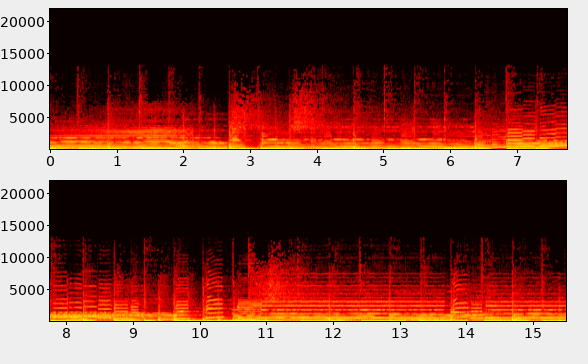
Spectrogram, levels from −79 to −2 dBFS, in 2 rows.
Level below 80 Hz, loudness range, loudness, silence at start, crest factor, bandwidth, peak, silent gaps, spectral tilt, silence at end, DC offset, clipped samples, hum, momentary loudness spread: -32 dBFS; 1 LU; -25 LUFS; 0 s; 14 dB; 13 kHz; -12 dBFS; none; -6 dB/octave; 0 s; under 0.1%; under 0.1%; none; 2 LU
